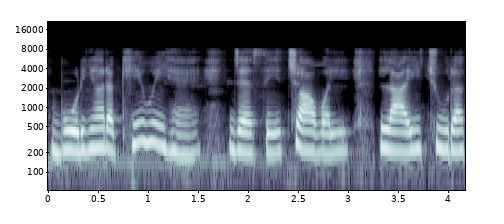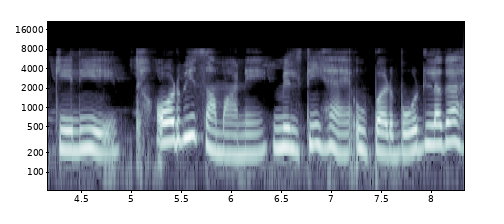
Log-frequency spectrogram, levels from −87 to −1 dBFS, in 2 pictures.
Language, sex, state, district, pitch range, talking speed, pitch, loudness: Hindi, female, Bihar, West Champaran, 205-240 Hz, 135 wpm, 220 Hz, -16 LUFS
